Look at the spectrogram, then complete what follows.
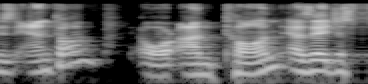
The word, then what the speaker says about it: Anton: I mean, I guess the original pronunciation would be Anton, not Anton, but I've been Anton for so long that I almost can relate to that and respond to Anton if need be.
